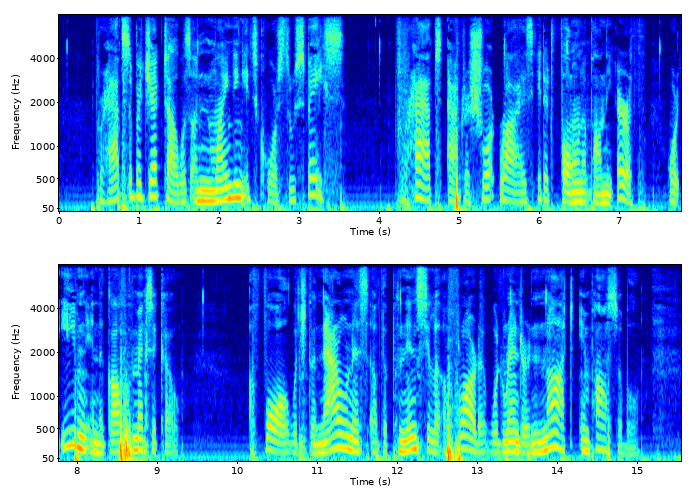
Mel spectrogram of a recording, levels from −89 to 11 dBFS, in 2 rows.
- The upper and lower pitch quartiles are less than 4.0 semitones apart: No, average, 4.6 semitones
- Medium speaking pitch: Yes, medium, 155 Hz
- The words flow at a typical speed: Yes, average, 155 wpm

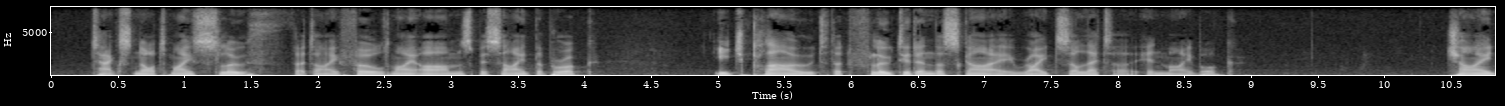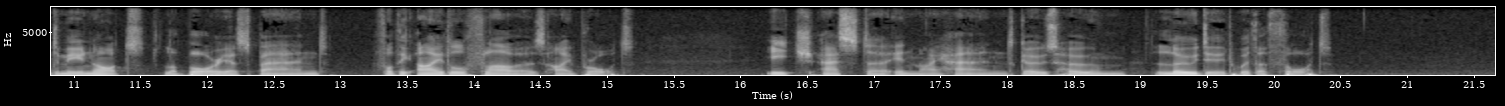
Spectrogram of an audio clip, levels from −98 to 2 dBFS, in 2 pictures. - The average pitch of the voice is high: No, very low, 95 Hz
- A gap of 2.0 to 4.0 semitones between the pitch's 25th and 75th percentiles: No, average, 4.4 semitones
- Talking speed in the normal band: No, slow, 110 wpm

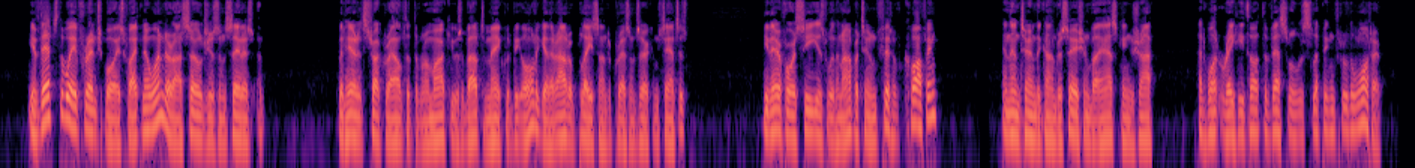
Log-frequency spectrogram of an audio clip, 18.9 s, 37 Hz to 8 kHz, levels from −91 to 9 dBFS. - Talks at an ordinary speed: No, fast, 210 wpm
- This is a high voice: No, low, 100 Hz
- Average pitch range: Yes, average, 4.1 semitones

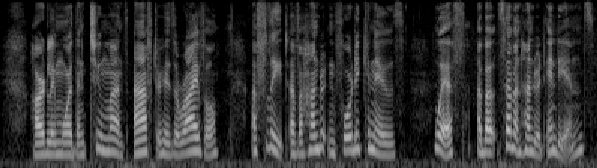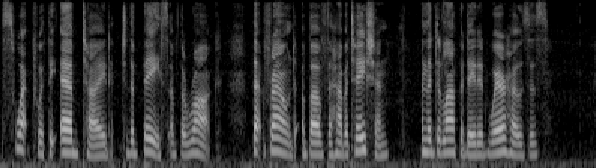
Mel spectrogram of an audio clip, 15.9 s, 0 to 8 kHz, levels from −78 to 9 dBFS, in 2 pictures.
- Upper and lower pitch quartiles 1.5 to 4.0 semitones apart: Yes, average, 3.7 semitones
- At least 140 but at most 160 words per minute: Yes, average, 155 wpm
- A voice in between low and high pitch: Yes, medium, 180 Hz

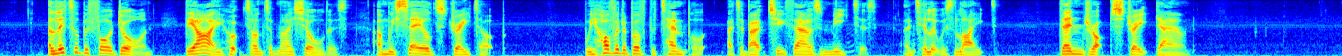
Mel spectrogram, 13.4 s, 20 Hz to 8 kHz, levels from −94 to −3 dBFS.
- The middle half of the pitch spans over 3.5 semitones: No, average, 3.2 semitones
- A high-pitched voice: No, medium, 140 Hz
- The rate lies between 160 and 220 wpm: No, average, 145 wpm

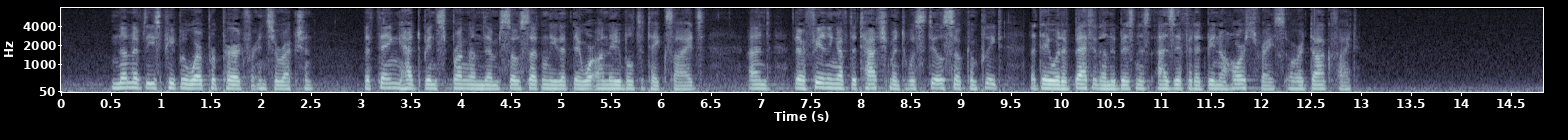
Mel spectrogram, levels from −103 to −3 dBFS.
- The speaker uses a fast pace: Yes, fast, 215 wpm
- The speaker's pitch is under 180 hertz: Yes, medium, 140 Hz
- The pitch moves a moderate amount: No, narrow, 1.8 semitones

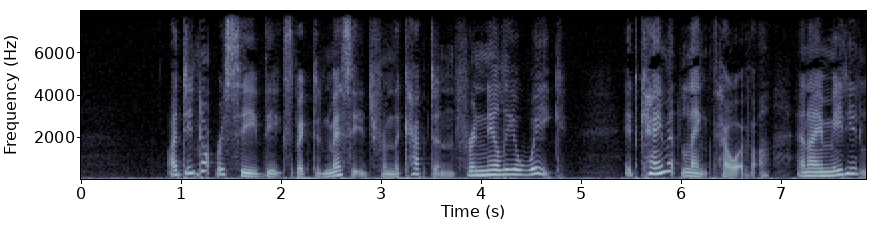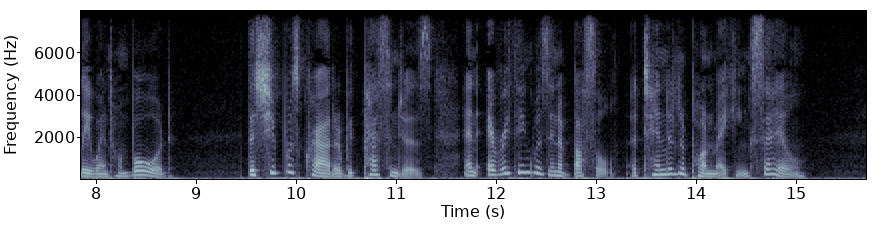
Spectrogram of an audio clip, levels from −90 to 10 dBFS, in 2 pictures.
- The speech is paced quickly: No, average, 165 wpm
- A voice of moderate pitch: No, high, 210 Hz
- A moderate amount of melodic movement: No, wide, 8.8 semitones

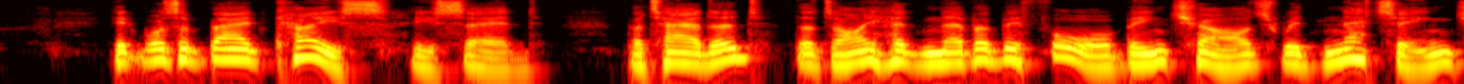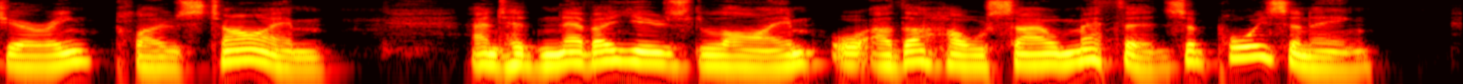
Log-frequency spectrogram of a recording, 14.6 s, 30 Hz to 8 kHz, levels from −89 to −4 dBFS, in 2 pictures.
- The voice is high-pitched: No, low, 115 Hz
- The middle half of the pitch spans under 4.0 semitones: No, average, 5.3 semitones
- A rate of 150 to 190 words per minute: No, average, 140 wpm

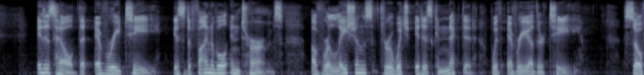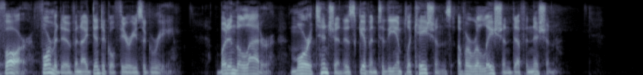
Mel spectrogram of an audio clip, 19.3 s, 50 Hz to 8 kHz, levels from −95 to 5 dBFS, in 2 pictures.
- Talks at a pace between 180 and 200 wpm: No, slow, 135 wpm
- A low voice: Yes, low, 110 Hz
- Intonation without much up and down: No, wide, 5.6 semitones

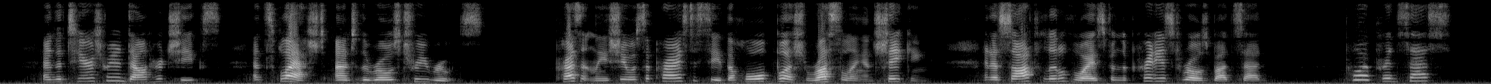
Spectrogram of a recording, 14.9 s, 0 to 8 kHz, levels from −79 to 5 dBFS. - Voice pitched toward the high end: Yes, high, 240 Hz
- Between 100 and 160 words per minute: Yes, average, 155 wpm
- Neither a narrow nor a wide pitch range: No, wide, 6.0 semitones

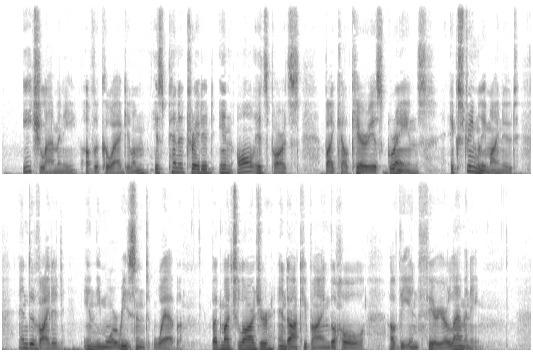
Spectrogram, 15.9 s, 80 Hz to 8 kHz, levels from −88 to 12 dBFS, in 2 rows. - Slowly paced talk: Yes, slow, 130 wpm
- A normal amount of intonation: No, wide, 6.4 semitones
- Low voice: Yes, low, 125 Hz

